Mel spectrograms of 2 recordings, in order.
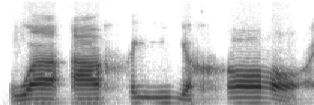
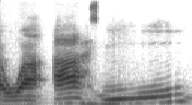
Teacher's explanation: makrotnya ada di tenggorokan paling atas. Dengar seperti suara orang ngorok.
